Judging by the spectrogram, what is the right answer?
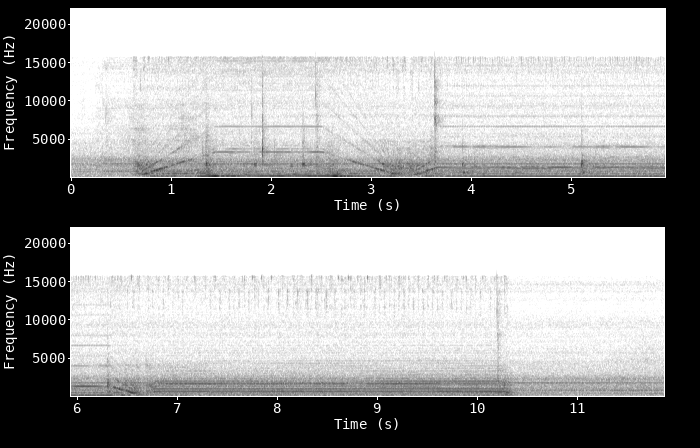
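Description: Stepper motors of a DIY CNC router whining as the axes move: a few moves that rise in pitch as they speed up, hold a steady tone and ramp back down, then a final steady move that cuts off suddenly about ten seconds in, as the spindle comes down onto the probe button.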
